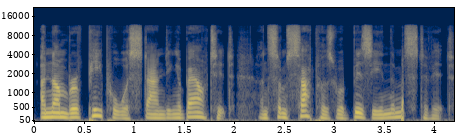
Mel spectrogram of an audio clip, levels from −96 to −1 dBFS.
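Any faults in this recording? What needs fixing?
A brief glitch at 3.66 to 3.69 s points to damaged data in a compressed stream: corrupted frames made the decoder lose sync and resync. Protect the stream with checksums or error-resilient transport, and verify file integrity before decoding.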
